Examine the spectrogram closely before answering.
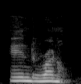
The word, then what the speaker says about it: Anne Arundel: the habit identifies them Anne Arundel the name of a county in Maryland is usually pronounced and runnel by its people Arkansas as everyone knows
